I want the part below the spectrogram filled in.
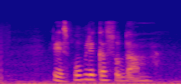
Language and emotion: Russian, neutral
